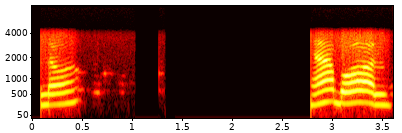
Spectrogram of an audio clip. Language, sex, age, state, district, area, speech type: Bengali, female, 18-30, West Bengal, Murshidabad, rural, conversation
